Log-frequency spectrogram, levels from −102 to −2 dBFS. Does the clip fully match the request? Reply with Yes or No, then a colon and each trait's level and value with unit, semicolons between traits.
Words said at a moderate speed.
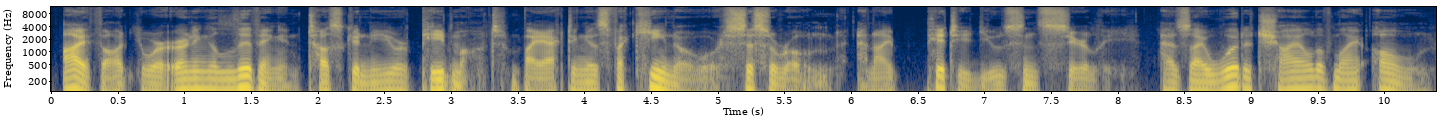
Yes: average, 175 wpm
